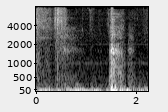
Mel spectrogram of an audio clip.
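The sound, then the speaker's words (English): A dog whines and yips, eager to be let outside, with brief restless vocalizations and one louder burst partway through. “one of our people here is going crazy. The dog out there with the tail, it wants to go outside, I guess. So hopefully my wife will take care of that disturbance going on there”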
